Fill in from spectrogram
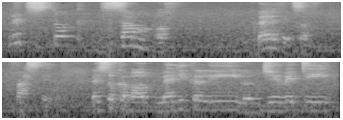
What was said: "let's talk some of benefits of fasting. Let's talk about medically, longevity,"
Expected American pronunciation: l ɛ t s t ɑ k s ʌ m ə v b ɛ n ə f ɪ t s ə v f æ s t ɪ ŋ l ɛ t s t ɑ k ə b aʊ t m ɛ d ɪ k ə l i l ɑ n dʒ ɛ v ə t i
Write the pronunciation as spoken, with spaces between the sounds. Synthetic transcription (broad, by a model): l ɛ t s t ɑ k s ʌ m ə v b ɛ n ə f ɪ t s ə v f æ s t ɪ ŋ l ɛ t s t ɑ k ə b aʊ t m ɛ d ɪ k ə l i l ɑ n dʒ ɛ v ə t i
